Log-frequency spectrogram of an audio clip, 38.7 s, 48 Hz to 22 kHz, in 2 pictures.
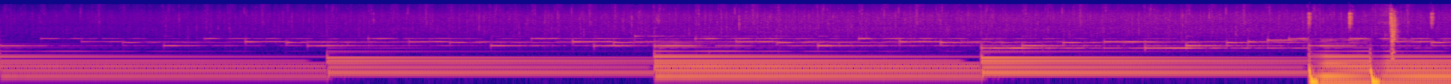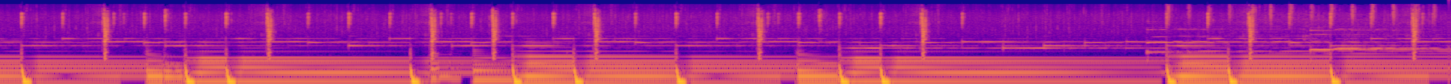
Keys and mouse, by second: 0.7 click, 2.7 click, 3.3 click, 8.8 click, 9.4 click, 13.2 click, 16.1 n, 19.9 click, 22.5-28.6 drag, 29.8-32.9 drag, 33.9 right click, 35.8 drag, 36.8 click.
